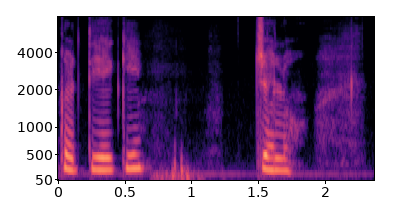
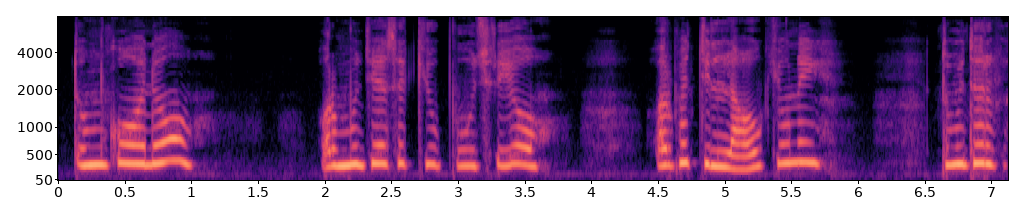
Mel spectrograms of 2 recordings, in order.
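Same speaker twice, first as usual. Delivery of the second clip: put-on higher, louder, rapid accusing girl; accusing child; 4 semitones higher, 4 dB louder than usual. Gauri accuses Samira of being a thief. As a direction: fire questions at her, then threaten to call mum.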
